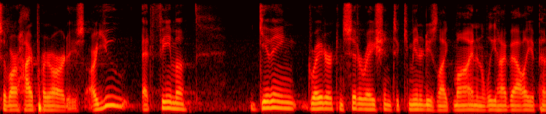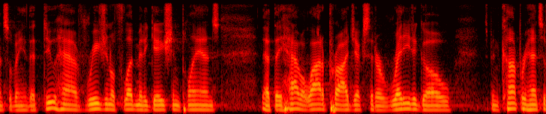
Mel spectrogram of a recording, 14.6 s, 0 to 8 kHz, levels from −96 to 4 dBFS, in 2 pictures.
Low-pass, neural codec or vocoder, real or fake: 7.2 kHz; none; real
